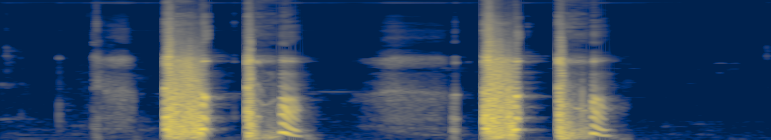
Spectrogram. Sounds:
Cough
